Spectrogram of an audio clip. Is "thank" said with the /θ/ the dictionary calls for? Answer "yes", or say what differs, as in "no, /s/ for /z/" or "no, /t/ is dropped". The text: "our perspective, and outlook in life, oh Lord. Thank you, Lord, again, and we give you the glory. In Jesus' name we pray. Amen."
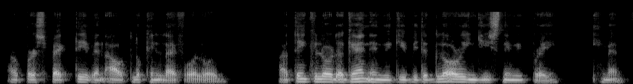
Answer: no, /t/ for /θ/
